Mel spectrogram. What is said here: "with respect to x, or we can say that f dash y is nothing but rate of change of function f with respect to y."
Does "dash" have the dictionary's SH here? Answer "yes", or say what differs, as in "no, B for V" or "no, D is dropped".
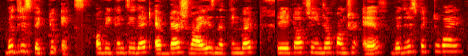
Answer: yes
